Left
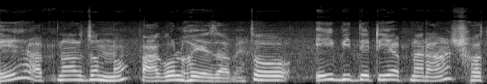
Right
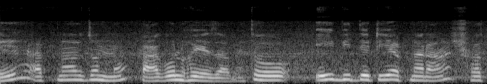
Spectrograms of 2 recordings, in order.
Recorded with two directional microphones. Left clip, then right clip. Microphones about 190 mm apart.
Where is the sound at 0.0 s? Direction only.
35° left (ahead or behind).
